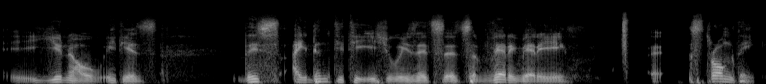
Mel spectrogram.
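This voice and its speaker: Deep, gravelly man, halting. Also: expressive, no room sound. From Ethiopia. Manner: halting, many restarts and fillers. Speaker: guest. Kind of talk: reflective interview answers.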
